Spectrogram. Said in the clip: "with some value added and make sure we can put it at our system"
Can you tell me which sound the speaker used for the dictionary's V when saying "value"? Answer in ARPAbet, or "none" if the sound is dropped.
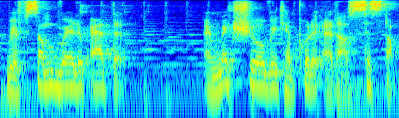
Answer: W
